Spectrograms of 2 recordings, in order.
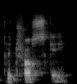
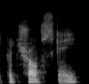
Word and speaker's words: Petrosky: notice that i think it's petrosky say again please petrosky okay i mean i'm pretty good at getting names right so trying to pull myself up here and go i've probably been saying his name wrong but just in case people thought his name was petrovsky i've already forgotten what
